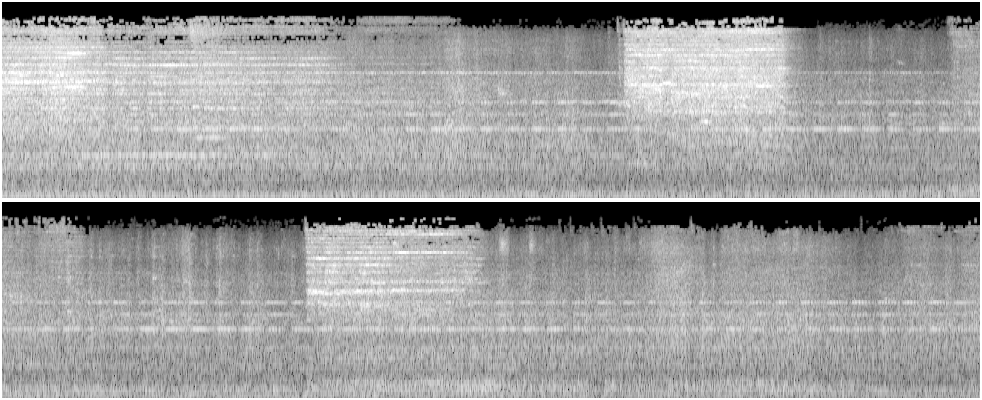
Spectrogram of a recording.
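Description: Double-stack intermodal freight train rolling past, steel wheels rumbling on the rail with a steady high-pitched wheel squeal. Two louder hissing surges come about ten and twenty seconds in.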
